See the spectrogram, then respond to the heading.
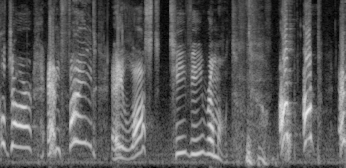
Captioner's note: Dr. Sanjay chuckling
